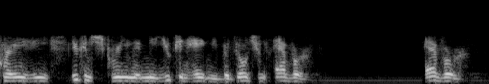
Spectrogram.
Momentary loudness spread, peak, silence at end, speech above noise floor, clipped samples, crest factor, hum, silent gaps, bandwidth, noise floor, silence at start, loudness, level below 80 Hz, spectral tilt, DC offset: 7 LU; -8 dBFS; 0.25 s; 39 dB; under 0.1%; 14 dB; none; none; 4 kHz; -59 dBFS; 0 s; -21 LUFS; -58 dBFS; -10 dB/octave; under 0.1%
